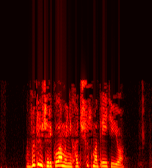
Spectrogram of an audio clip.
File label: angry; wav2vec2 xls r 300m emotion ru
